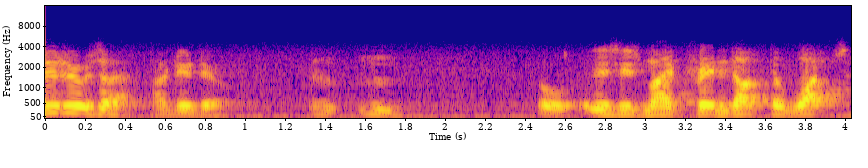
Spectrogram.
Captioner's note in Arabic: سعال واتسون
